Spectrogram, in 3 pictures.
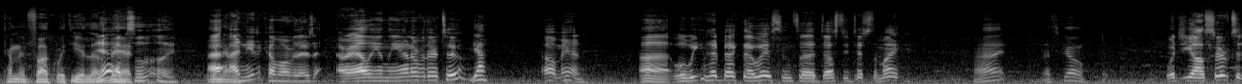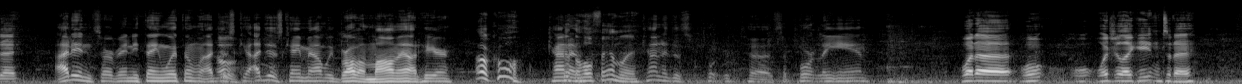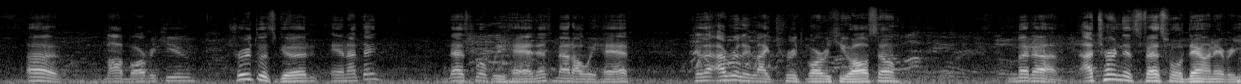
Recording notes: I’ve got a long list of people that I got to speak with while I was walking around.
